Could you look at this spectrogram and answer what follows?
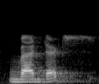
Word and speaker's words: debts: So I can write here bad debts, estimated bad debts. It is pronounced as bad debts. The B is silent here.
